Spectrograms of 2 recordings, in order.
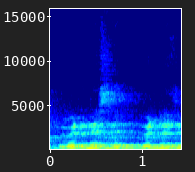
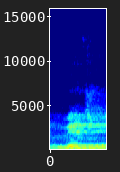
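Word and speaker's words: Wednesday: तो यहाँ पे वेडनेसडे नहीं पढ़ेंगे, वेंसडे क्या पढ़ेंगे, वेंसडे।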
